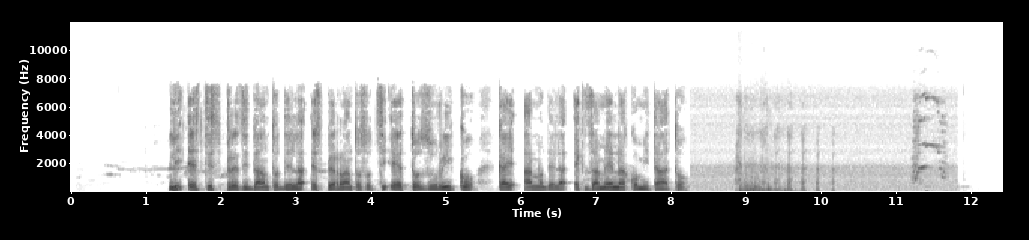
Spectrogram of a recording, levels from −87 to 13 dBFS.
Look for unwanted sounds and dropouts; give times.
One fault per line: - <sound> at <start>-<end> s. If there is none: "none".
- laugh at 8.8-10.2 s
- squeak at 11.2-11.7 s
